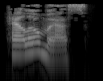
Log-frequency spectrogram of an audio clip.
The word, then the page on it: hallowmas: British English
